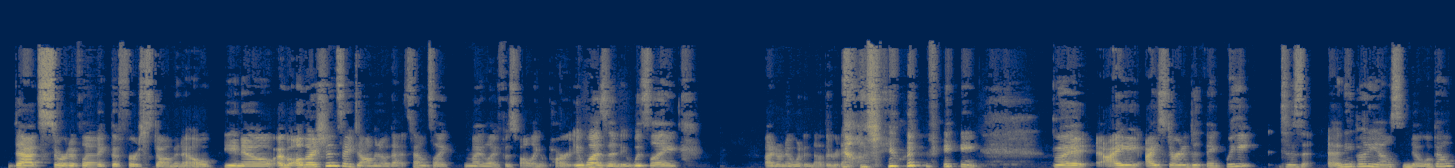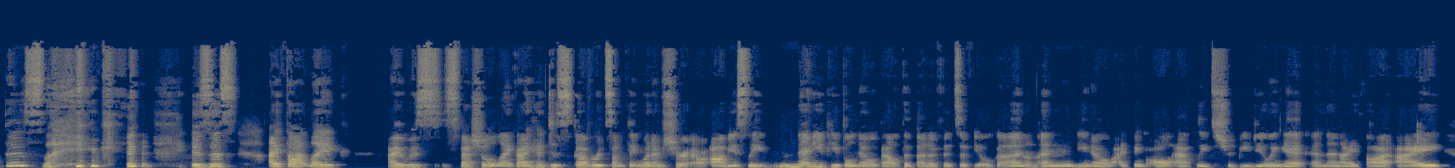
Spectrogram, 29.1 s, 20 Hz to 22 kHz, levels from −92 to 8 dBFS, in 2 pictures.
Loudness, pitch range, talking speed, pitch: -22 LUFS, 185-300 Hz, 190 wpm, 225 Hz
